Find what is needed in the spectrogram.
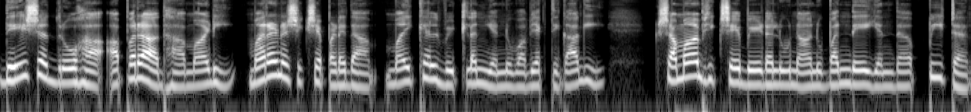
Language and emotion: Kannada, neutral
